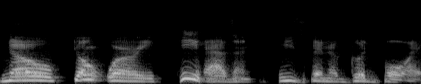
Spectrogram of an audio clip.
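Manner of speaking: deliberate, slow, booming, drawn-out drawl. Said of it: "it sounded like this".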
